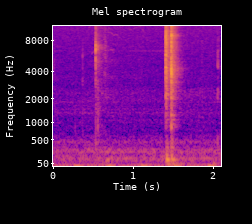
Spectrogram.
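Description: Computer keyboard keystrokes: a few light clicks, then one louder key press about one and a half seconds in, deleting a selected line of text.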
